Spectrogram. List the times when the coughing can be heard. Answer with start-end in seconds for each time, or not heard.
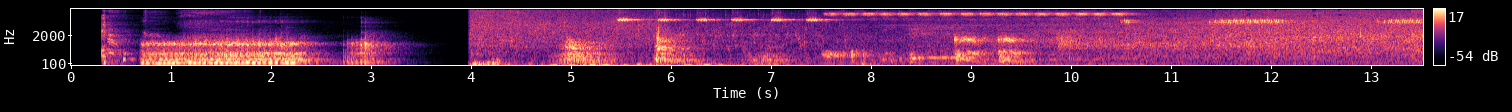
0.3-1.9, 8.8-9.7.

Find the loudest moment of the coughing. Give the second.
9 s.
